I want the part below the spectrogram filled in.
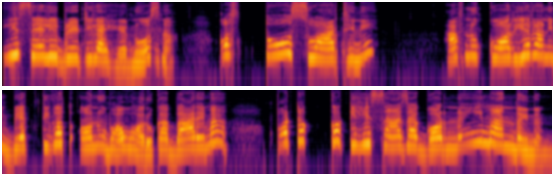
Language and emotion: Nepali, angry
